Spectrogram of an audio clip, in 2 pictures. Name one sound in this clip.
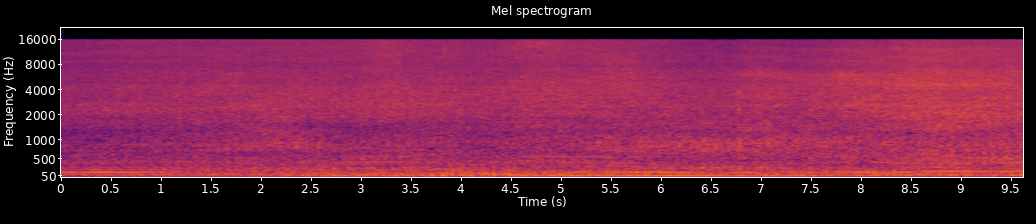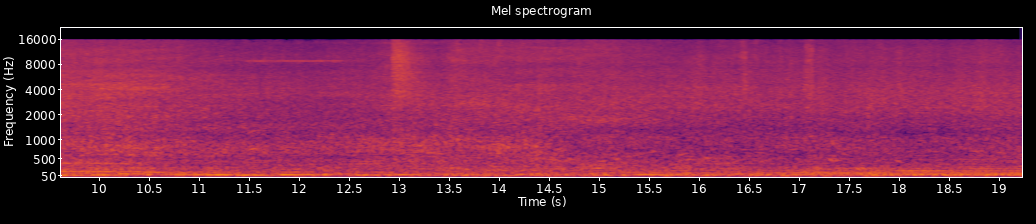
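Cars drive past on a nearby street with a steady low rumble.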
